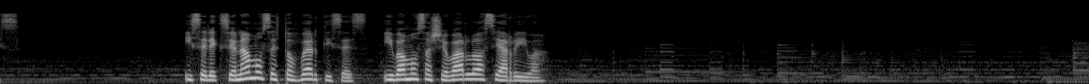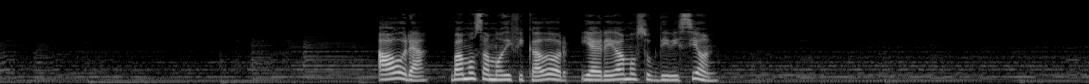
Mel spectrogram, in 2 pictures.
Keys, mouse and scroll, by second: 1.5 click, 6.2 g, 7.2-9.3 middle drag, 12.9 click, 18.3-21.7 drag.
